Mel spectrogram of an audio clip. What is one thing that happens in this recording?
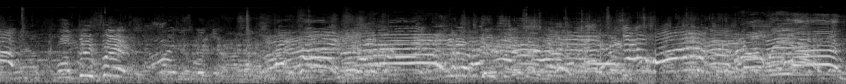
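Young players shout to one another across an open field.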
